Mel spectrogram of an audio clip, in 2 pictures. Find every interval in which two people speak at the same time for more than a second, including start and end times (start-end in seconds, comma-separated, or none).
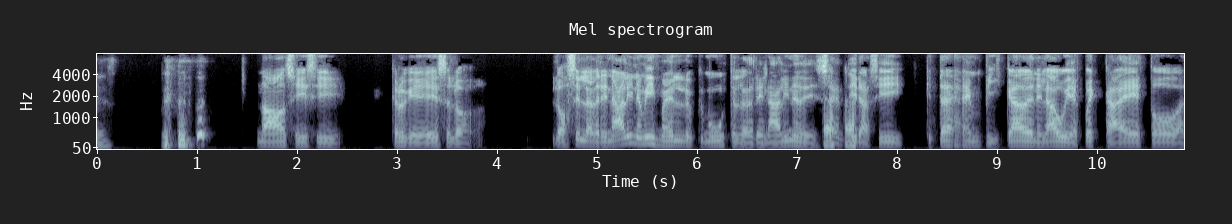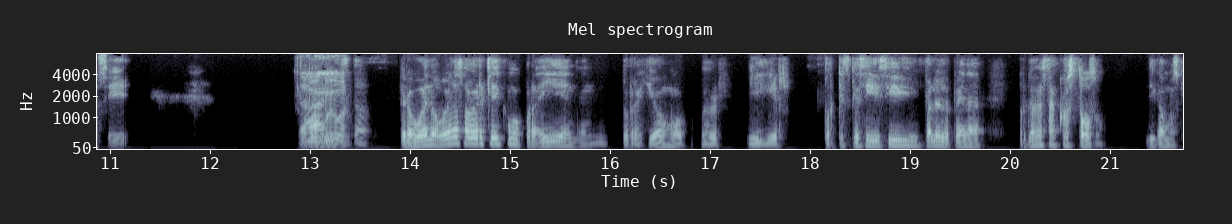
none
